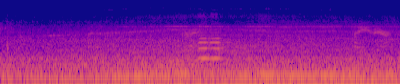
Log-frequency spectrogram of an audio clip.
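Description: Street traffic noise: a steady low rumble of passing vehicles, with a short car horn toot about three seconds in.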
